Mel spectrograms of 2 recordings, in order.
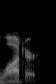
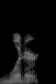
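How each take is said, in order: First: Water is said with a standard accent. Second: Water is said with a Philadelphia accent.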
